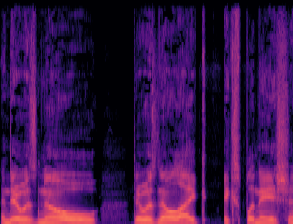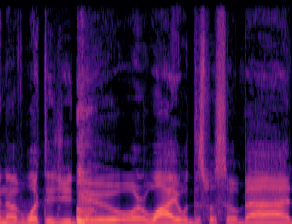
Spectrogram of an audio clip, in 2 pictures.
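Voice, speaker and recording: In a very clean recording with a silent background, a man with a plain, everyday voice speaks at a fairly slow pace, fairly low in pitch and with fairly even intonation. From USA, Korean-born, raised in America from age five. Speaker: pastor. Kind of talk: casual chat.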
